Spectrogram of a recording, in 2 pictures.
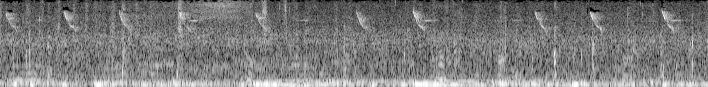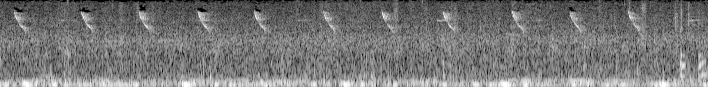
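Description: A bird repeating a short, high chirp that falls in pitch, about twice a second and very evenly, over a low hum.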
